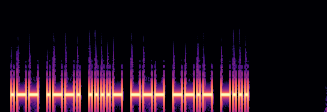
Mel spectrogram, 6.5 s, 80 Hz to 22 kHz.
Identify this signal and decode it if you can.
Morse code, heard as a keyed tone, about 21 wpm, 700 Hz. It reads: WP4OQB
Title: Speed Racing - USA 2x3 Call Signs 20wpm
